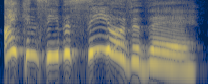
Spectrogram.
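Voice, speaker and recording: A woman voicing an excited, impatient little bear cub in a storybook, squealing and eager. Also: very high voice, slow pace, voice pushed up, full character voice.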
